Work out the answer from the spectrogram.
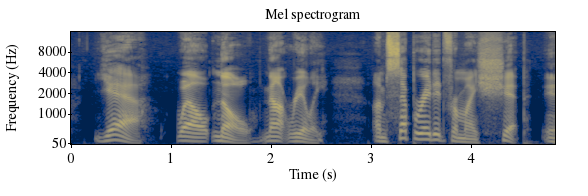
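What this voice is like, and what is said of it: Usual voice. Nothing is said of it.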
